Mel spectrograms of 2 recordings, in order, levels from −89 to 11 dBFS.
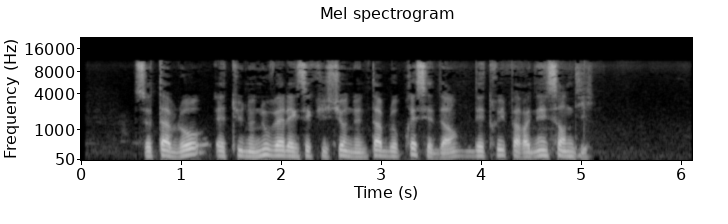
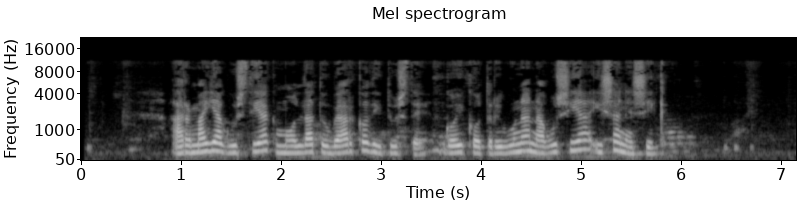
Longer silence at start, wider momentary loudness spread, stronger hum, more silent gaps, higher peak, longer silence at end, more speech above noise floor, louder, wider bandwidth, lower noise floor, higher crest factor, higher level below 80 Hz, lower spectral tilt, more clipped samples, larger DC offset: first, 0.55 s vs 0.05 s; about the same, 8 LU vs 8 LU; neither; neither; about the same, -2 dBFS vs -4 dBFS; first, 1 s vs 0.6 s; first, 41 dB vs 34 dB; about the same, -19 LUFS vs -21 LUFS; about the same, 11.5 kHz vs 11.5 kHz; first, -61 dBFS vs -55 dBFS; about the same, 18 dB vs 18 dB; about the same, -56 dBFS vs -60 dBFS; about the same, -4 dB/octave vs -5 dB/octave; neither; neither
